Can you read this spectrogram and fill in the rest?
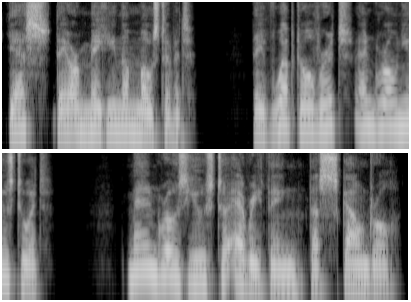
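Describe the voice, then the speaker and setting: A bitter young man mutters his sardonic thoughts half aloud, a touch higher than the reader's own voice, as a male narrator takes him on. The tone is husky and the reading dry and close, in an audiobook. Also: expressive, moderate pace, dark tone, no room sound.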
